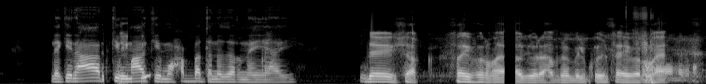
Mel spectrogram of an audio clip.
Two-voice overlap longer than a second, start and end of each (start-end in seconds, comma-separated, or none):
none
